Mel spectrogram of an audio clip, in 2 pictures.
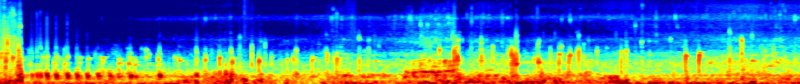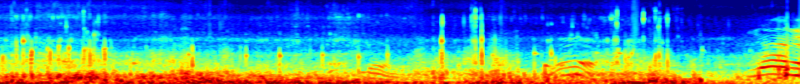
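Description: Freestyle swimming heard through a camera held underwater: a muffled churning of arm strokes, kicks and exhaled bubbles, with many small clicks and pops. Near the end the camera breaks the surface and the sound opens up.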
